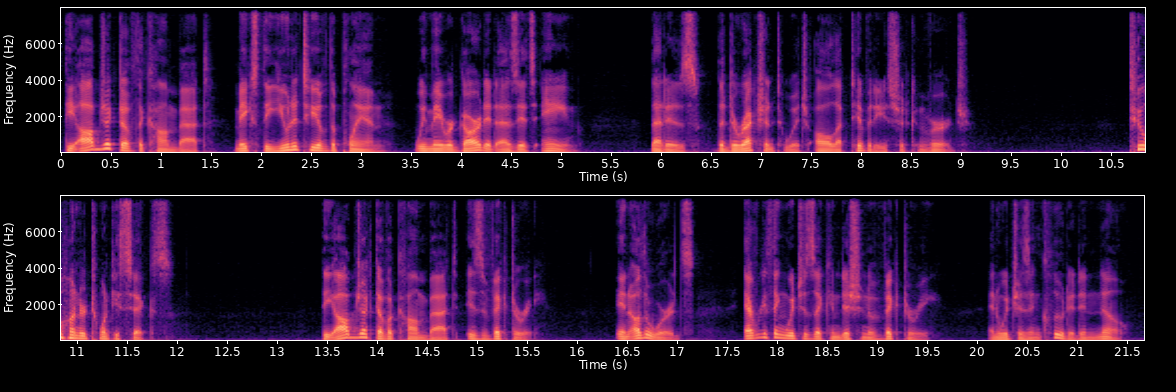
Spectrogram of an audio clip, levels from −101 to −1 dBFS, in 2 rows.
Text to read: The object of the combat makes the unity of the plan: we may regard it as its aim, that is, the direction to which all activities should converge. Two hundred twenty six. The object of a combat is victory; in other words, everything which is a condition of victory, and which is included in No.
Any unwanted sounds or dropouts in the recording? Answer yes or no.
no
